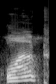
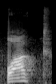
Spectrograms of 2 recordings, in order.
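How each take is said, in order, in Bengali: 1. শব্দটি d ধ্বনি দিয়ে শেষ হয়। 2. শব্দটি t ধ্বনি দিয়ে শেষ হয়। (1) "ওয়ার্কড না বলে" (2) "ওয়াক্ট বলতে হবে"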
